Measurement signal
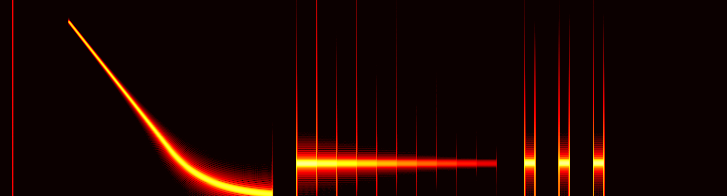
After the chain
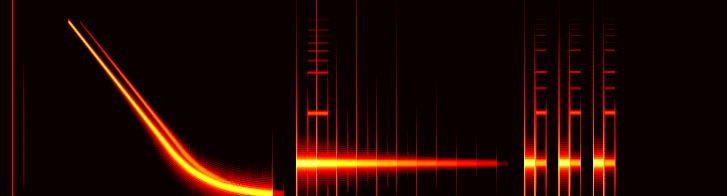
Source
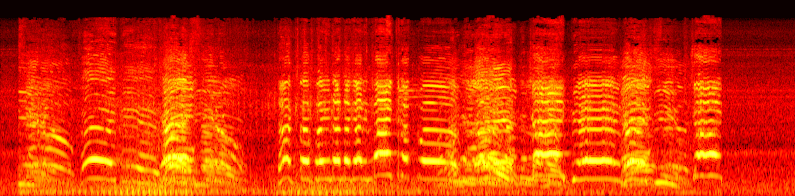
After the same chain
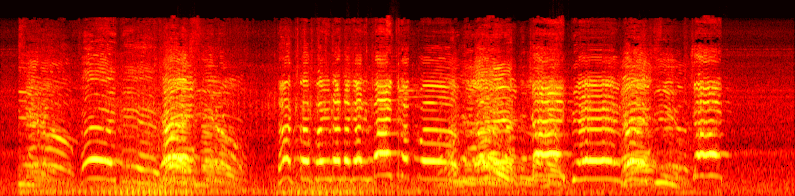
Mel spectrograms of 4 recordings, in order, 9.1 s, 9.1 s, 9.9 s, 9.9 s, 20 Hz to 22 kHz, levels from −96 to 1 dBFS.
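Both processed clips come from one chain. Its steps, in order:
far-end echo of a speakerphone 140 ms, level −20 dB

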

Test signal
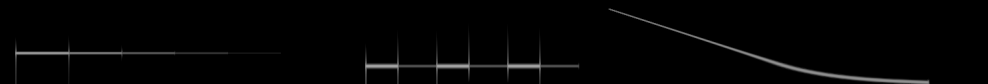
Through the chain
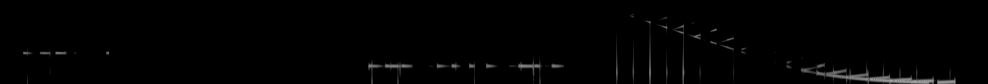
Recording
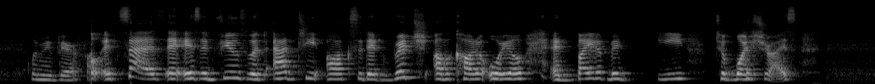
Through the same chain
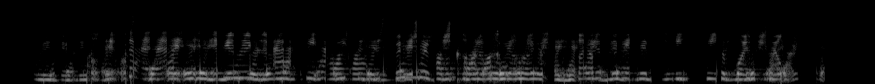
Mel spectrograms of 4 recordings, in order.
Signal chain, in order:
delay that plays each chunk backwards 217 ms, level −0.5 dB
drawn EQ curve 170 Hz 0 dB, 1,200 Hz −25 dB, 3,000 Hz −17 dB, 13,000 Hz +14 dB
auto-filter low-pass saw up 6 Hz 560–6,500 Hz
noise gate −45 dBFS, range −35 dB
high-frequency loss of the air 120 metres
level +2 dB

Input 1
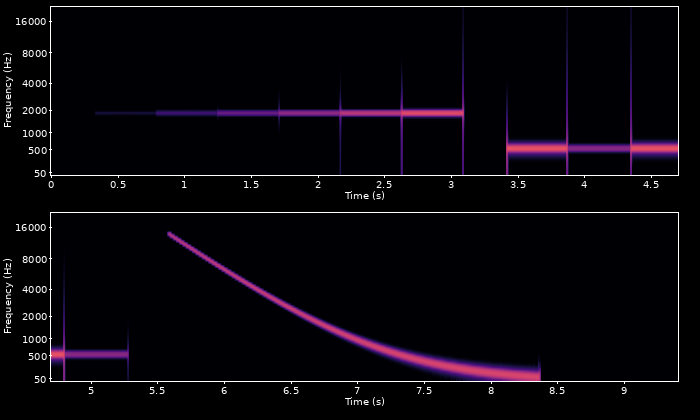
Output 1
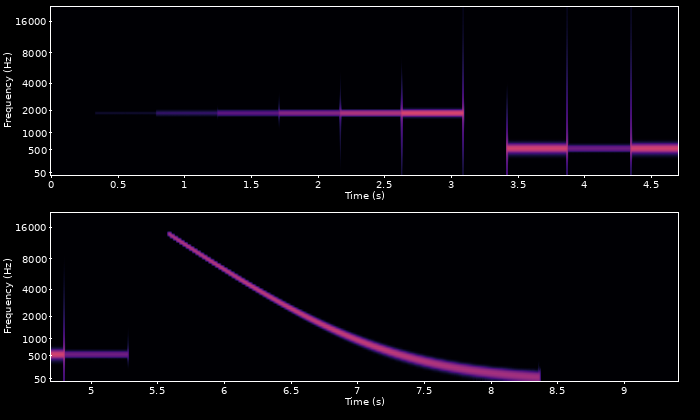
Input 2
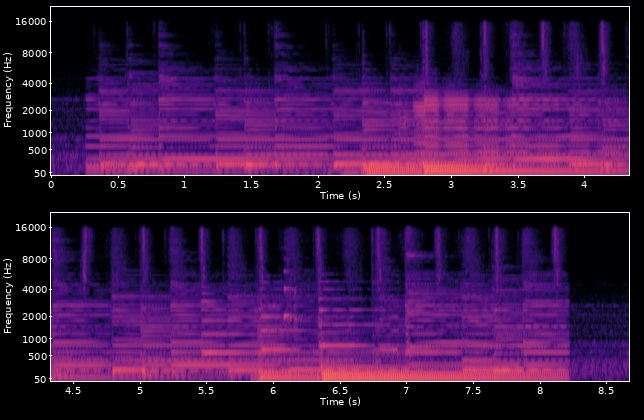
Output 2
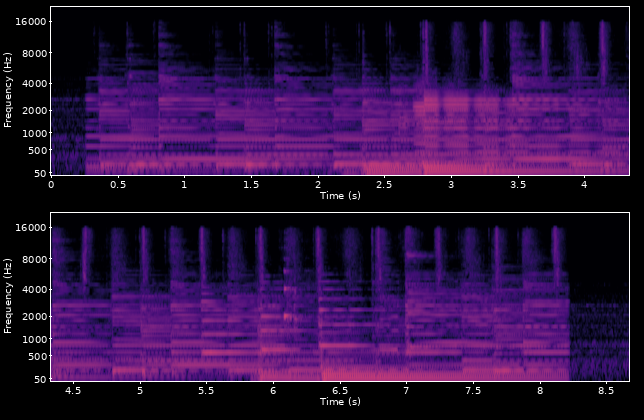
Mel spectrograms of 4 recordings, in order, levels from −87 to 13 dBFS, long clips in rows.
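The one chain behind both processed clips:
low-shelf EQ 420 Hz −12 dB
level −2 dB

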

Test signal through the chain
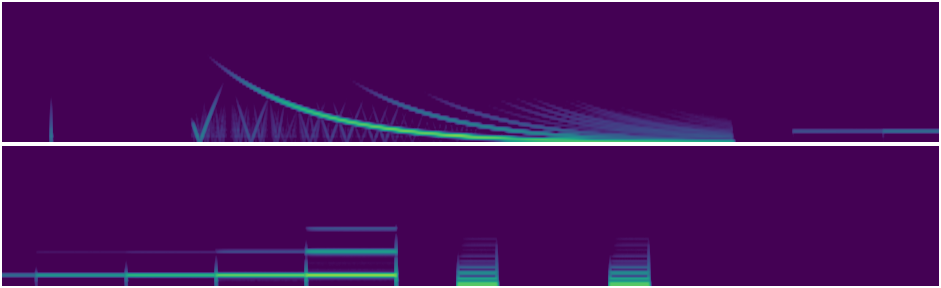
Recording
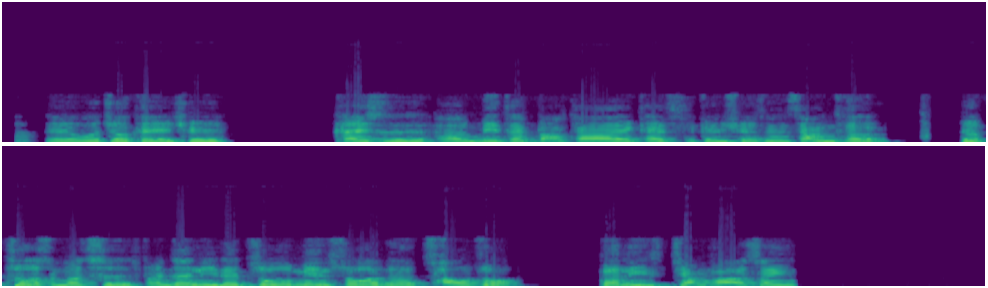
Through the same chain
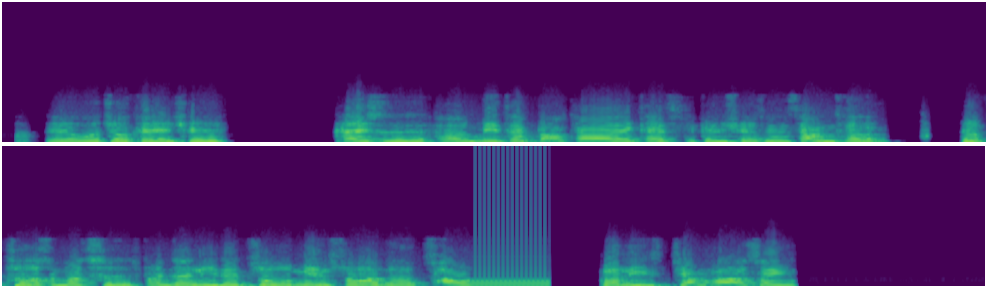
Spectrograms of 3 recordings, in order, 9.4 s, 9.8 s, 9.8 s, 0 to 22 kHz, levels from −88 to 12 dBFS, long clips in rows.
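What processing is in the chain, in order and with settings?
leveller curve on the samples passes 1
low-pass that shuts in the quiet parts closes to 1,700 Hz, open at −13.5 dBFS
loudspeaker in its box 160–6,100 Hz, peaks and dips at 620 Hz −5 dB, 1,100 Hz +6 dB, 2,000 Hz +3 dB
buffer that repeats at 0:07.26, samples 1,024, times 16
level +4 dB

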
